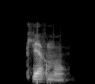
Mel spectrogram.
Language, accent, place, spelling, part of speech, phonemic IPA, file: French, France, Lyon, clairement, adverb, /klɛʁ.mɑ̃/, LL-Q150 (fra)-clairement.wav
- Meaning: clearly; patently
